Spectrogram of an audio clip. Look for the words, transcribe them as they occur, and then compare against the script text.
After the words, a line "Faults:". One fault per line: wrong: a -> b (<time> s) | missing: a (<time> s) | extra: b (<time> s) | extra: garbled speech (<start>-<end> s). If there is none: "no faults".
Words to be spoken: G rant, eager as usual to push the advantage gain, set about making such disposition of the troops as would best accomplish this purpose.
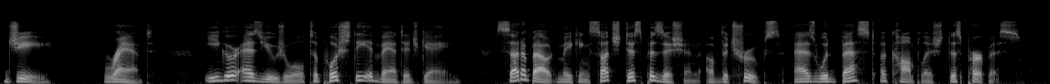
G rant, eager as usual to push the advantage gain, set about making such disposition of the troops as would best accomplish this purpose.
Faults:
no faults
